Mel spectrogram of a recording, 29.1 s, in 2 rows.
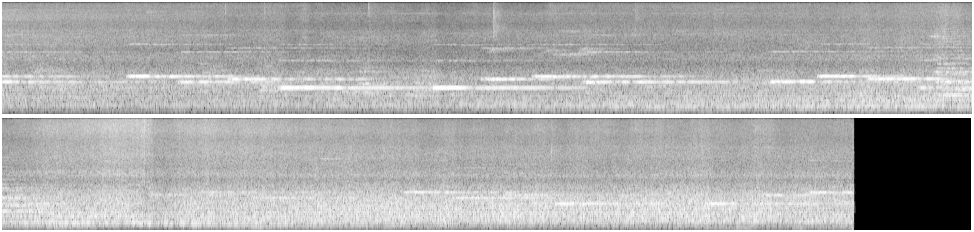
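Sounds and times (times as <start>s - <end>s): rumble of train wheels on rails: 0.0s - 27.3s.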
